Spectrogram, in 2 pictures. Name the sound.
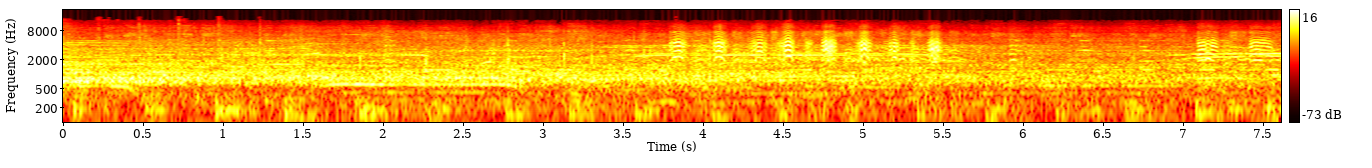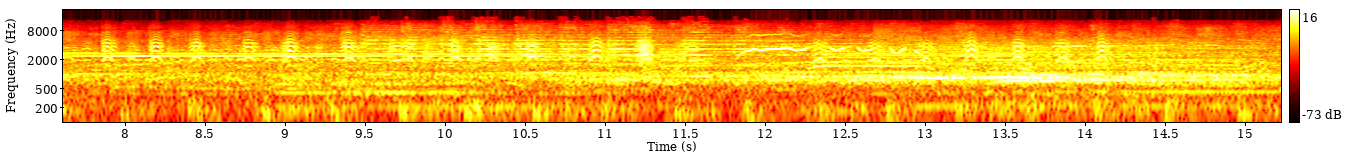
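protest crowd cheering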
